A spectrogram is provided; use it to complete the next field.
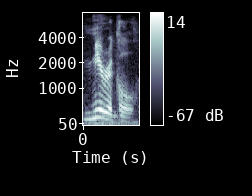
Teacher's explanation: Okay, it's kul. So it's an ul sound. It's a really quick sound.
